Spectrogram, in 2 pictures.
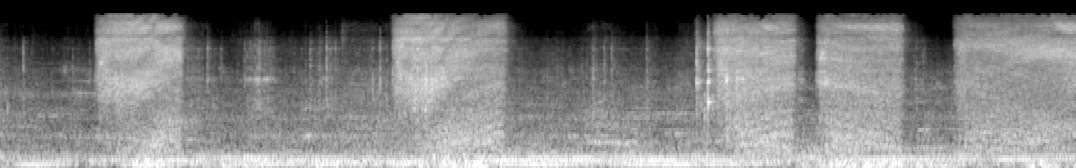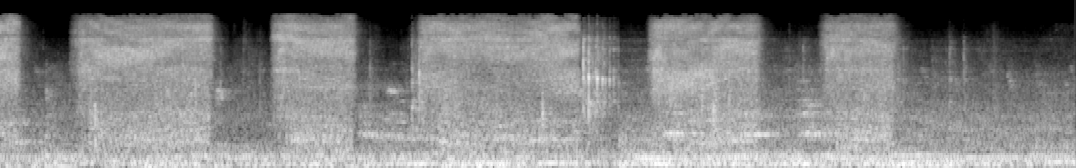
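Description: Aerosol spray-paint can hissing in about a dozen short bursts, each a second or less, as silver paint is sprayed in strokes onto a wall. A steady low hum runs underneath.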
